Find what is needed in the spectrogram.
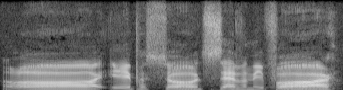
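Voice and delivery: loud, drawn-out show opener; belted episode announcement. Acted. Host announces the episode to listeners, loud and drawn-out. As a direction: stretch it out like a ring announcer.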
